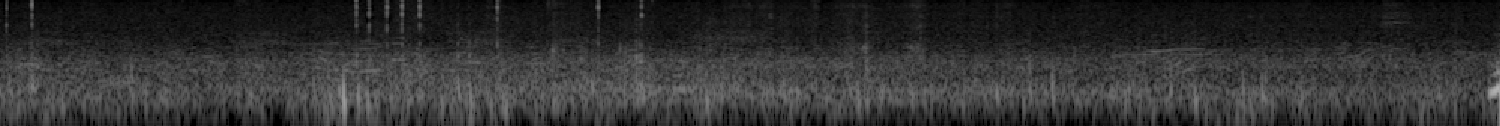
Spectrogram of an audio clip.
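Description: Mostly quiet, with a short run of quick faint clicks about two seconds in from a snowboard binding's ratchet strap being tightened, and a few scattered small knocks from handling the binding.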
